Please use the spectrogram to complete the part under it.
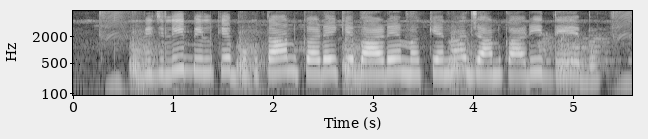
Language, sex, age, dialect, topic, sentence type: Maithili, male, 36-40, Eastern / Thethi, banking, question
